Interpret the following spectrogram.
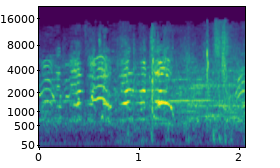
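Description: Several high-pitched voices shouting short, overlapping calls.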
